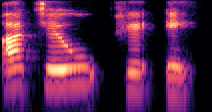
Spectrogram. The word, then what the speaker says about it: huge: como una ca Okay la h en inglés no es muda se pronuncia como una ca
